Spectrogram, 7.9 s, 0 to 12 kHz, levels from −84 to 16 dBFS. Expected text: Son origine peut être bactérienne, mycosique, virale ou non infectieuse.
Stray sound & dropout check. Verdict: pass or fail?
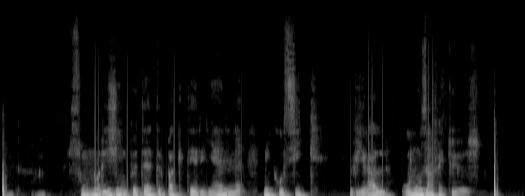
pass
